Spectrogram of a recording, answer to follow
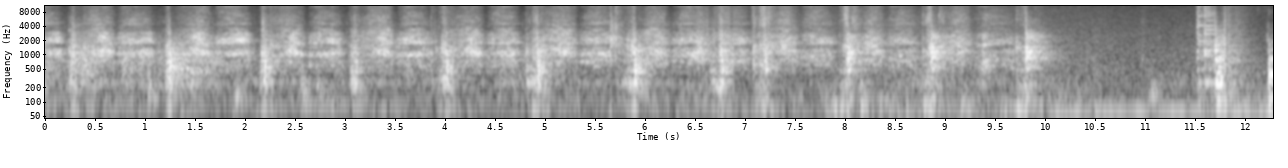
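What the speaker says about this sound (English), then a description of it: "with the knife slice them in about a 1/4 inch strips" A knife slicing bundled beet green leaves into quarter-inch strips on a cutting board, a steady run of crisp, close chopping strokes with a short pause before a final cut.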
